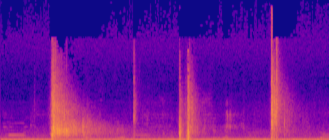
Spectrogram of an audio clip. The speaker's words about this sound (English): After reluctantly letting me record his whip, Nando agreed to an interview.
